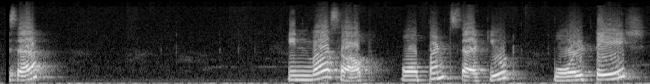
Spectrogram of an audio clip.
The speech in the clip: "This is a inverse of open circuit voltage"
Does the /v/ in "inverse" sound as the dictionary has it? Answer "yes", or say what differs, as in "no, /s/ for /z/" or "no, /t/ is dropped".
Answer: yes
